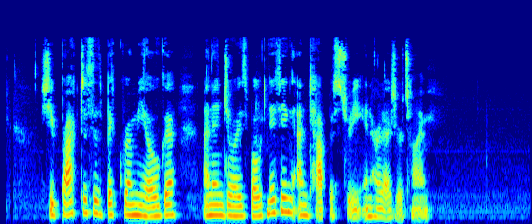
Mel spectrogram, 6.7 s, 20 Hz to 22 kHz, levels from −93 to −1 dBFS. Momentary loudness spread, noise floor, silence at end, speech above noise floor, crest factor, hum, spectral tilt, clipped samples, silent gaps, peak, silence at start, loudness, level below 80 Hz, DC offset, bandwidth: 8 LU; -66 dBFS; 1.3 s; 38 dB; 20 dB; none; -5.5 dB/octave; under 0.1%; none; -8 dBFS; 0.55 s; -28 LUFS; -72 dBFS; under 0.1%; 11.5 kHz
